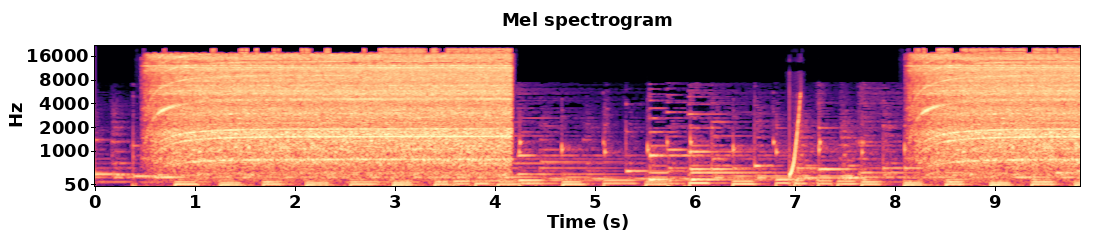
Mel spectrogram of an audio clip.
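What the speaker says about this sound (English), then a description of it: "Install drills." A drill on a toy engineering excavator built for foundation piling whirs loudly in two sustained bursts, separated by a quieter stretch of scattered tonal sounds and clatter.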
